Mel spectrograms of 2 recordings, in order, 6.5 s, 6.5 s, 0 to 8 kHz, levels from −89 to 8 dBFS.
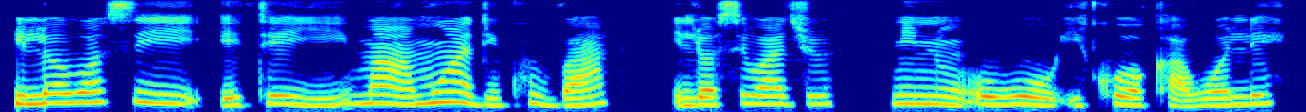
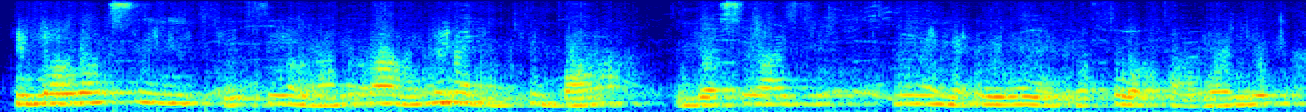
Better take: first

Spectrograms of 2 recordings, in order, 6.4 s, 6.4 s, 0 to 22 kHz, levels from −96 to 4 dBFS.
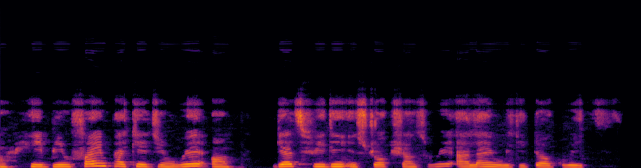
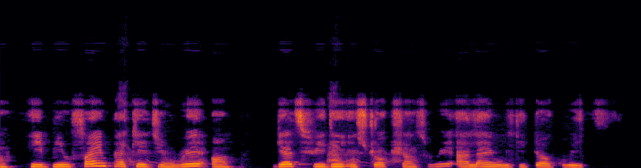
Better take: first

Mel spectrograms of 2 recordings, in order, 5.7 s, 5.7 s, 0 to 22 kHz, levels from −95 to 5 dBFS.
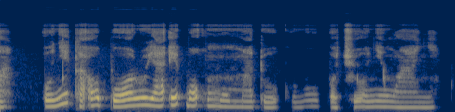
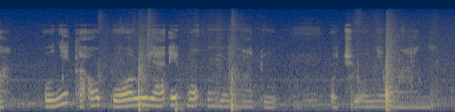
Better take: first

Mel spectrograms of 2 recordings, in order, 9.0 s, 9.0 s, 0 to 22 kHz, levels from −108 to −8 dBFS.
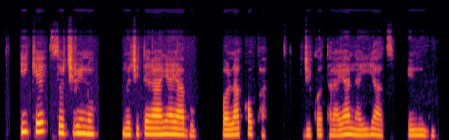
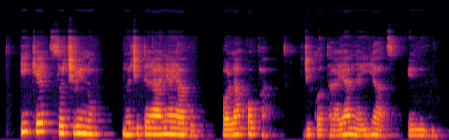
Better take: first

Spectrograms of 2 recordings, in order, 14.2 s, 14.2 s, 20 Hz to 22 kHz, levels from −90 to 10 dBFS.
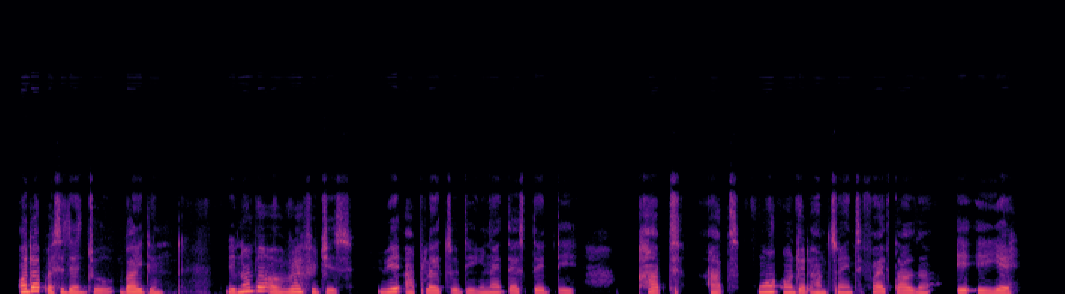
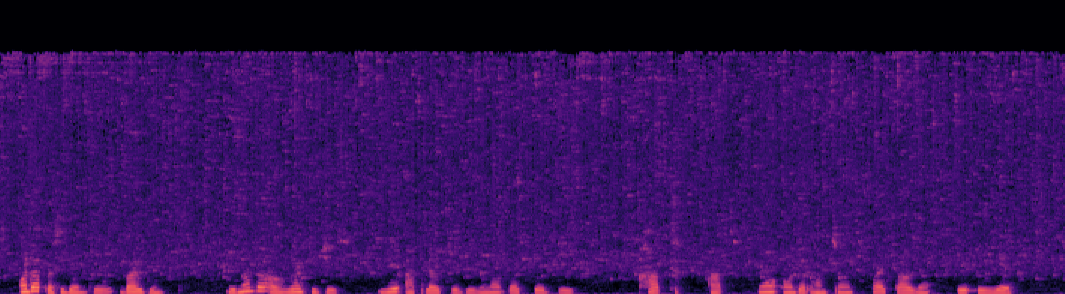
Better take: first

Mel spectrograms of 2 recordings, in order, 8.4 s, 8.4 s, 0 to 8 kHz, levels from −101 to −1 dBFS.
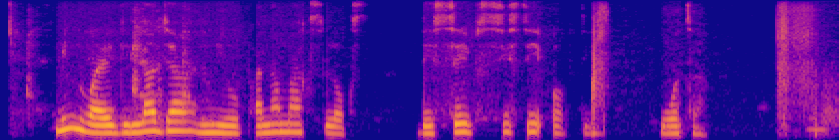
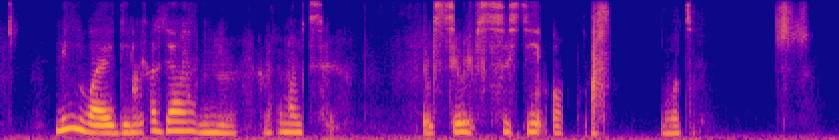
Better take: first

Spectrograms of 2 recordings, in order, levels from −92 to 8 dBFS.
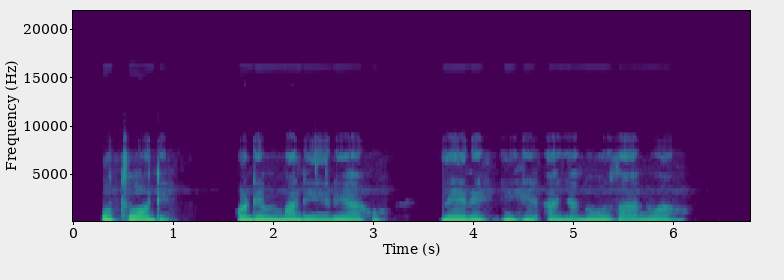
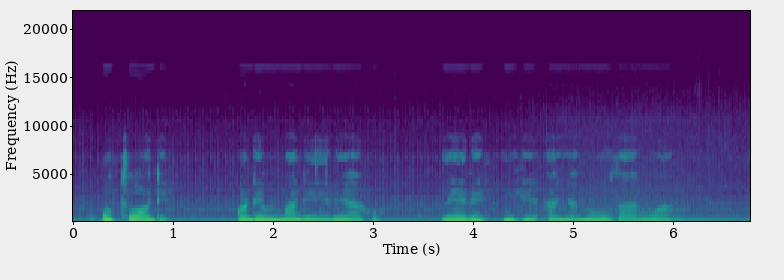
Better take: first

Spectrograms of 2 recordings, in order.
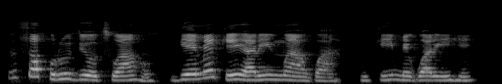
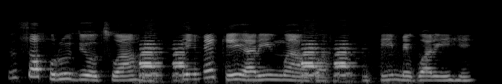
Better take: first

